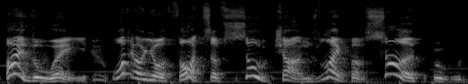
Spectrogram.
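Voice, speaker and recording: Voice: medium pitch, wildly swooping pitch, takes it slowly, pushed and bright, faint music behind, exaggerated voice. Pushy, nosy cafe regular voiced by a man. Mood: teasing. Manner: nosy, teasing, swooping. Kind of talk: fan comedy dub.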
